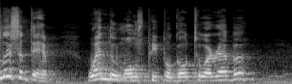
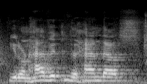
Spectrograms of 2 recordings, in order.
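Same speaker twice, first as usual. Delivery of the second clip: usual speaking voice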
